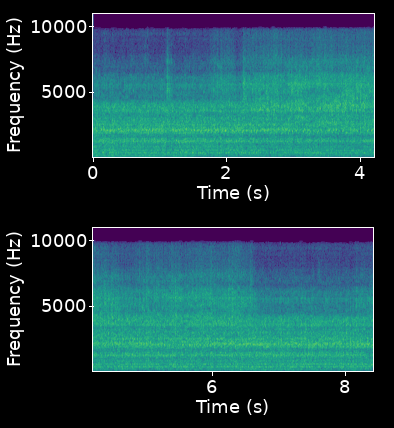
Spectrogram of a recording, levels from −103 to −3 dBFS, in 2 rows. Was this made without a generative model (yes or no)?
no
